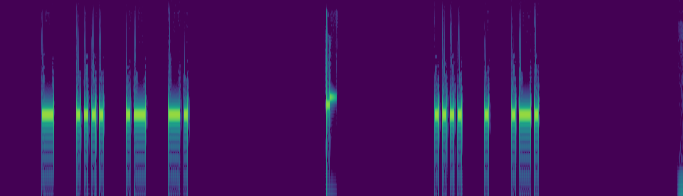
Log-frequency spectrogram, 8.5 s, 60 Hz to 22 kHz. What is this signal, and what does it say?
Morse code, heard as a keyed tone, about 25 wpm, spaced as for 18 wpm, 700 Hz. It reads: THAN HER
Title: 2x Character Spacing - Top 200 Words - 25wpm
